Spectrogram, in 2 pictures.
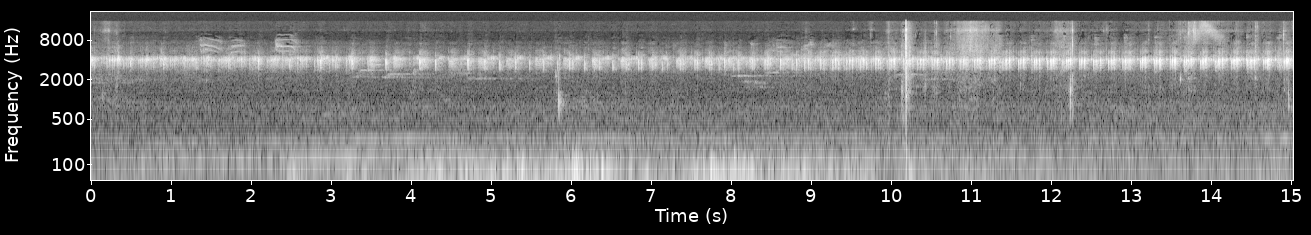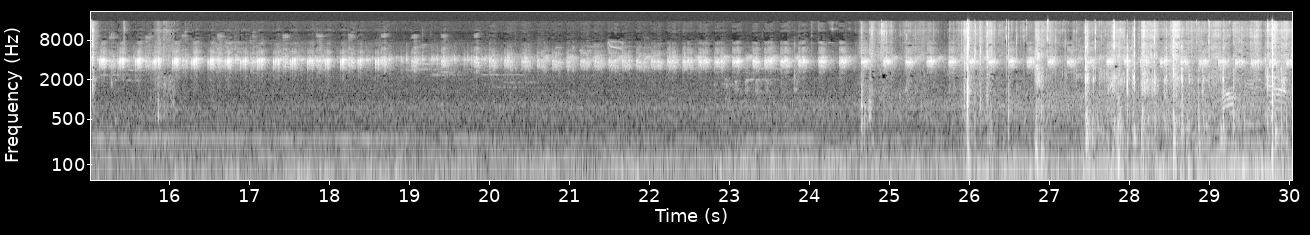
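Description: Insects trilling steadily in a high, fast-pulsing chorus, with a low rumble underneath. Several sharp clicks and a burst of rattling come in the last few seconds.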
